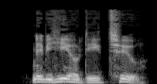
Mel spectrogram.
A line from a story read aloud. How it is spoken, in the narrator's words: he added bitterly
